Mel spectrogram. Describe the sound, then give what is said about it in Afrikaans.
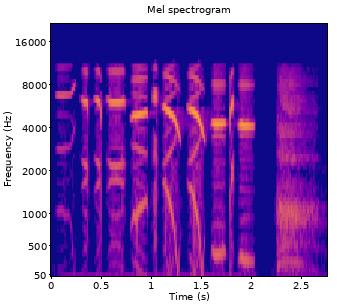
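A small bird chirps in a quick series of bright, high tweets and sweeping whistles, clear, ending with a softer, breathier trill after a brief pause. “Julle het reg gehoor, dis 'n voeltjie.”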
